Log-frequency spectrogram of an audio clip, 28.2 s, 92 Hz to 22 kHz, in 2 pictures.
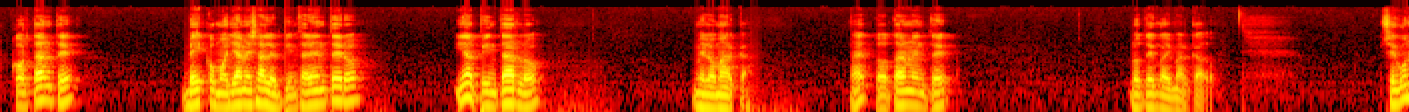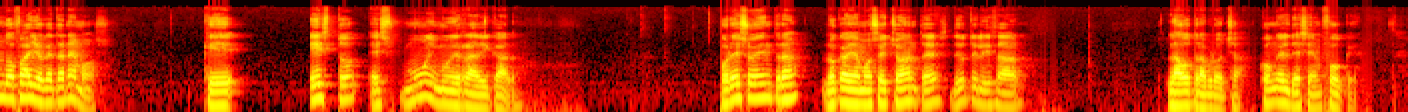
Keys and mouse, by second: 0.4 f, 3.5-5.3 drag, 6.6-8.5 middle drag, 8.6-11.0 middle drag, 9.6-11.3 drag, 11.9 ctrl+z, 18.1-19.8 middle drag, 19.8-22.5 drag, 19.8-22.5 right drag, 20.3-22.5 middle drag, 23.1 click, 25.1-26.7 drag.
